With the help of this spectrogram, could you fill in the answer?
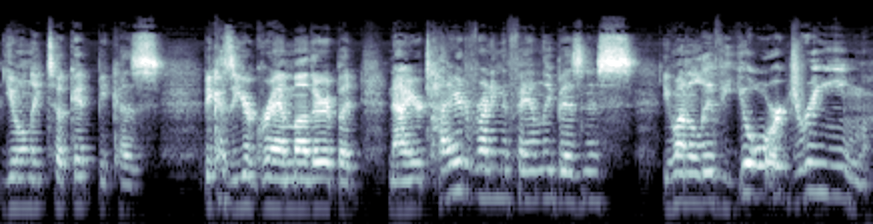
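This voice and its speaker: A man's voice: fairly even intonation, brisk, bright, forceful tone. An actor playing a glib, self-satisfied man who kidnaps clients for a death-faking service, talking like a salesman. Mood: smug. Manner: glib salesman pitch, chatty and pleased with himself. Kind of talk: audio drama acting.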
